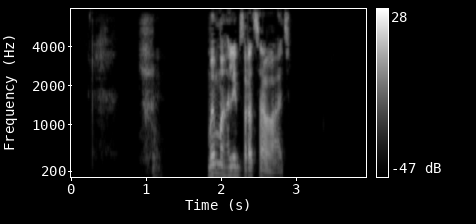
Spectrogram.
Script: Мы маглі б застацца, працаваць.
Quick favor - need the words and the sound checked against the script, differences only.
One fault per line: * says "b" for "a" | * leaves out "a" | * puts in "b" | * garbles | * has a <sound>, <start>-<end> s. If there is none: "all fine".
* has a sneeze, 0.9-1.3 s
* leaves out "застацца"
